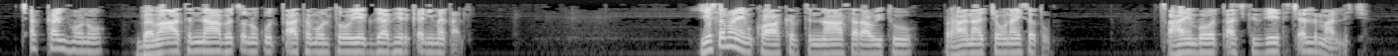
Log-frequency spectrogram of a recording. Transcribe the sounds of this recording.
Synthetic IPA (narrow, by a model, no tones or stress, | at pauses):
t͡ʃʼəkʰːaɲːɦo̞no̞ | bəmaʔat̪ɨnːabəsʼɨnukʼut̪ʼːa̰t̪ʰəmolt̪ʰo̞jɛɨɡzijaβhe̞ɾkʼənjɪmət̪ʼa̰l | jɛsəmajɪmkʰʷakʰɨβt̪ɨnːasəɾawit̪ʰu | bɨɾɦanat͡ʃːɛwnajsət̪ʼum | sʼɨhajmbəwɔt̪ʼːat͡ʃɡize̞t̪ʰə̥t͡ʃʼɛ̰lːɨma̰lːə̰t͡ʃː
